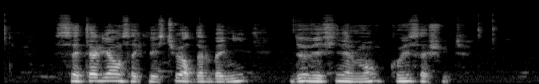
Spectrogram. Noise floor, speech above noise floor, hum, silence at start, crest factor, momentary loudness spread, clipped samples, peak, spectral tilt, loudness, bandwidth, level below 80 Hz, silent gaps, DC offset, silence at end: -54 dBFS; 34 dB; none; 0.55 s; 18 dB; 13 LU; under 0.1%; -4 dBFS; -6 dB/octave; -20 LUFS; 10.5 kHz; -58 dBFS; none; under 0.1%; 0.8 s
